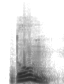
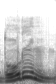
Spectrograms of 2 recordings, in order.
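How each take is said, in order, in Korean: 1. 한 짧은 음절로 말해요. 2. 두 음절로 길게 늘여 말해요. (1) "이게 발음이 좀 그죠?" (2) "노름 이렇게 이제 풀어서 하는데 그것도 별로잖아요"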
